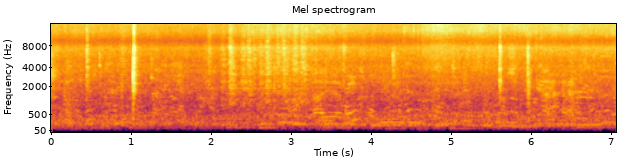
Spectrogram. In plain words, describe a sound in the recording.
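Metal utensils clink against pans.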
